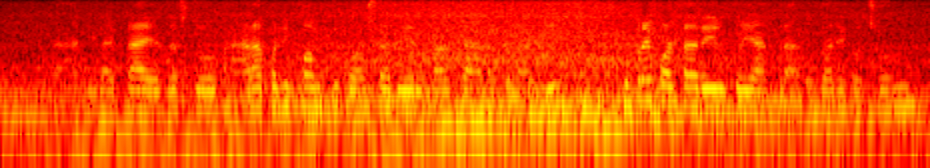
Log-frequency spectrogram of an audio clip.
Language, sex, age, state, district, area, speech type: Nepali, female, 45-60, West Bengal, Jalpaiguri, urban, spontaneous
